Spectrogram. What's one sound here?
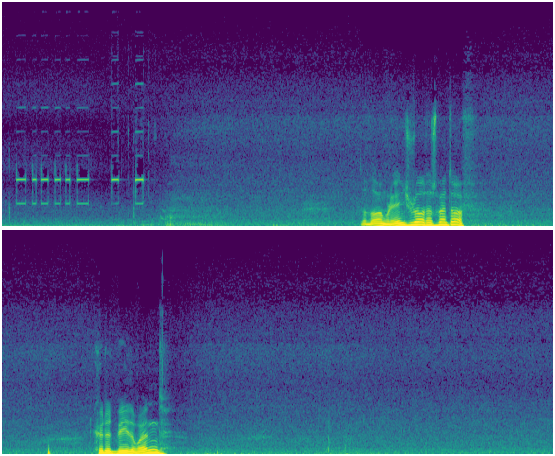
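Wind blows lightly outdoors.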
